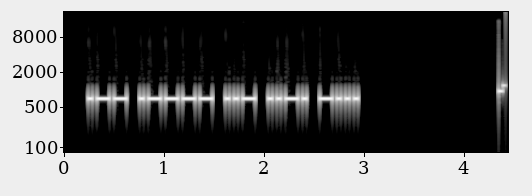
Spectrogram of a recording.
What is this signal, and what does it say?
Morse code, heard as a keyed tone, about 28 wpm, 700 Hz. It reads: W1UFB
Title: USA Call Signs - 4x Character Spacing - 28wpm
